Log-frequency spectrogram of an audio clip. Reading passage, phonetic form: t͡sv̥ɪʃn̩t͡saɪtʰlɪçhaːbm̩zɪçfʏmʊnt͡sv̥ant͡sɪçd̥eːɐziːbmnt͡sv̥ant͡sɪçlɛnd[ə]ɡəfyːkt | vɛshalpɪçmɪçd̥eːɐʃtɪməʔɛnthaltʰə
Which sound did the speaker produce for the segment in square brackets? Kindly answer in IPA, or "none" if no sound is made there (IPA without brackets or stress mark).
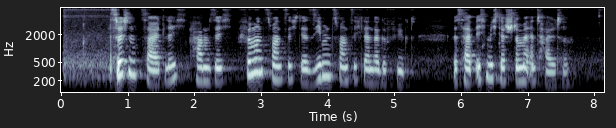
ɐ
